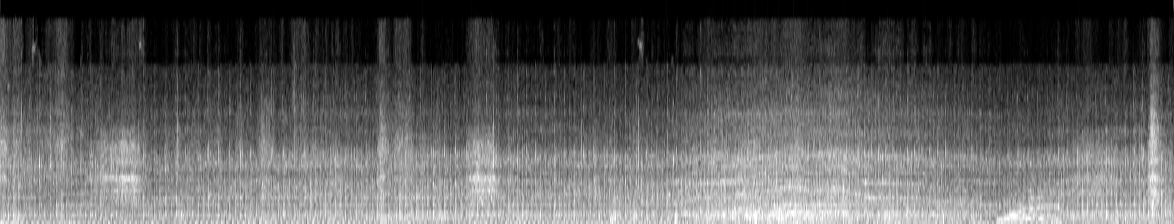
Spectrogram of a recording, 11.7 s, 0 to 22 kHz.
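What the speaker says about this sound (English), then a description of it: "Just using the engine braking" BMW R1300 GS motorcycle engine braking while rolling down a steep off-road hill, a steady low drone running throughout under wind rush, with a few brief rising whines near the end.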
